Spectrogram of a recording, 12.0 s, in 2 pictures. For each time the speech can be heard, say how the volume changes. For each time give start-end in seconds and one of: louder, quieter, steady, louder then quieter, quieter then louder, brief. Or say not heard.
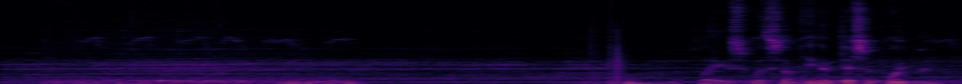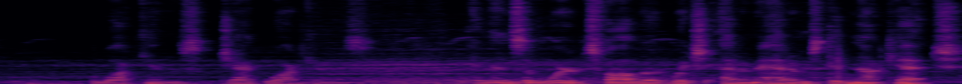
4.1-6.0 brief
6.5-11.9 quieter then louder.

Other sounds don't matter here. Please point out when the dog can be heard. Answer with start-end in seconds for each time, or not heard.
not heard.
